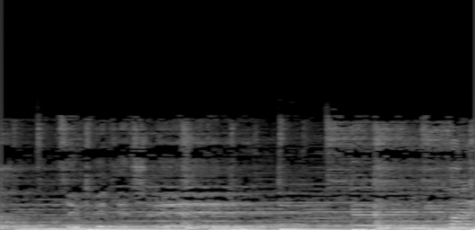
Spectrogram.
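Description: Live Hasidic Jewish song: two male singers on microphones over an amplified band with a heavy bass line.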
